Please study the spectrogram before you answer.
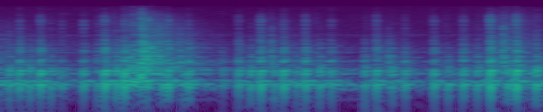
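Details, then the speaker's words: Moped body panel shaken by hand: quick irregular hollow plastic clatter in bursts; panel has play on hard plastic nibs over a metal frame tab where rubber grommets would stop the rattle. "ich hier dran rüttle, vibriert es bzw. es klappert. Und solche Geräusche dürfen natürlich nicht sein."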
